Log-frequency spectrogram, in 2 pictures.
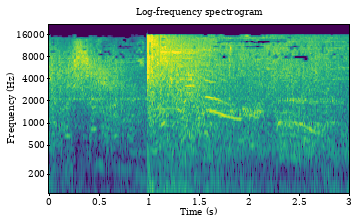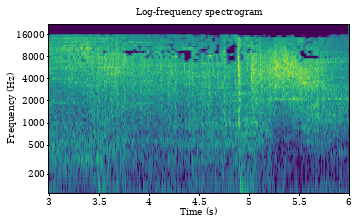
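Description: A triumphant game fanfare swells.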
